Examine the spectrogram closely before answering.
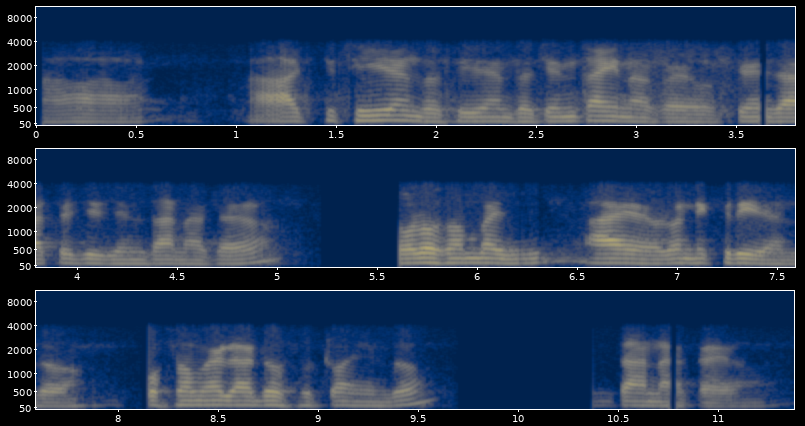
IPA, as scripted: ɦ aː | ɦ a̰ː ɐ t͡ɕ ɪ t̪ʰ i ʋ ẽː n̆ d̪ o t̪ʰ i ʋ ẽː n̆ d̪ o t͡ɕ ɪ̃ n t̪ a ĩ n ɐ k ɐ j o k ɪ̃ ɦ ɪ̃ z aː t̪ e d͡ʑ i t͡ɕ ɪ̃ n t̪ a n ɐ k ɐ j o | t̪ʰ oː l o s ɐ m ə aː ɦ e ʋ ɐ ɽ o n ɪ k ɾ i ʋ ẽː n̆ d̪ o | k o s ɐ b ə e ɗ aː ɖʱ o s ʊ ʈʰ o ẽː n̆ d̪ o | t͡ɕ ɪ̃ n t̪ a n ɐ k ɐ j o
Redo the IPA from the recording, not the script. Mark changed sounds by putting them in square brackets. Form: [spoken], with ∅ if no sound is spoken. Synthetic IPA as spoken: ɦ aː | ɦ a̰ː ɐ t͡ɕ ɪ t̪ʰ i ʋ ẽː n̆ d̪ o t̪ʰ i ʋ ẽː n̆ d̪ o t͡ɕ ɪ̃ n t̪ a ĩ n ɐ k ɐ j o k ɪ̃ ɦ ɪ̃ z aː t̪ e d͡ʑ i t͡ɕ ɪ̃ n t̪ a n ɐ k ɐ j o | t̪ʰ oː [ɽ] o s ɐ m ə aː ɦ e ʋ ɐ ɽ o n ɪ k ɾ i ʋ ẽː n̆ d̪ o | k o s ɐ [m] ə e ɗ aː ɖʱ o s ʊ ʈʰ o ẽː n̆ d̪ o | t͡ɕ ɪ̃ n t̪ a n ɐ k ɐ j o

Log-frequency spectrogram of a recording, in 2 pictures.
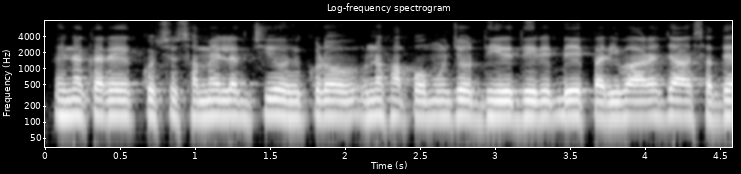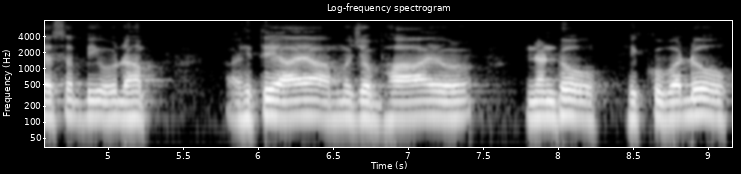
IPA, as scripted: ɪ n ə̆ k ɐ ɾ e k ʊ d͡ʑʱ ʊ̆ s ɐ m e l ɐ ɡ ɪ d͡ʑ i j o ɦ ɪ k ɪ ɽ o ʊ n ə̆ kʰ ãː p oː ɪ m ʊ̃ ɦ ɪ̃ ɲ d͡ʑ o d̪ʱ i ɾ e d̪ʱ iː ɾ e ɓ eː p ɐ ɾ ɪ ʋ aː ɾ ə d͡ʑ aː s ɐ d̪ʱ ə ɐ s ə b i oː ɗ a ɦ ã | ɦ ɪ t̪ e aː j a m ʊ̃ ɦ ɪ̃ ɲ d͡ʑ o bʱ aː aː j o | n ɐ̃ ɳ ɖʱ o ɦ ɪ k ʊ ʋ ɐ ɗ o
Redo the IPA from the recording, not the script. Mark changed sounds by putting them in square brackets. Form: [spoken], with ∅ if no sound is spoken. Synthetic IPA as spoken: ɪ n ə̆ k ɐ ɾ e k ʊ d͡ʑʱ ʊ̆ s ɐ m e l ɐ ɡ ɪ d͡ʑ i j o ɦ ɪ k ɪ ɽ o ʊ n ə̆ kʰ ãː p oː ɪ m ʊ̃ ɦ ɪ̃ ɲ d͡ʑ o d̪ʱ [iː] ɾ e d̪ʱ iː ɾ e ɓ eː p ɐ ɾ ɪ ʋ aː ɾ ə d͡ʑ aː s ɐ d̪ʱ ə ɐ s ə b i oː ɗ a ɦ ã | ɦ ɪ t̪ e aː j a m ʊ̃ ɦ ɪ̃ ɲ d͡ʑ o bʱ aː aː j o | n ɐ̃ ɳ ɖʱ o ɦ ɪ k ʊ ʋ ɐ ɗ o

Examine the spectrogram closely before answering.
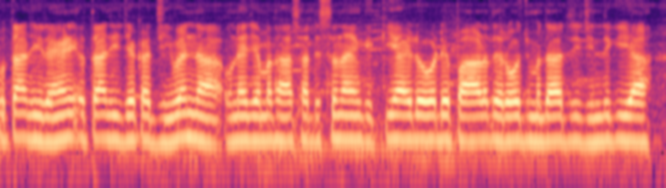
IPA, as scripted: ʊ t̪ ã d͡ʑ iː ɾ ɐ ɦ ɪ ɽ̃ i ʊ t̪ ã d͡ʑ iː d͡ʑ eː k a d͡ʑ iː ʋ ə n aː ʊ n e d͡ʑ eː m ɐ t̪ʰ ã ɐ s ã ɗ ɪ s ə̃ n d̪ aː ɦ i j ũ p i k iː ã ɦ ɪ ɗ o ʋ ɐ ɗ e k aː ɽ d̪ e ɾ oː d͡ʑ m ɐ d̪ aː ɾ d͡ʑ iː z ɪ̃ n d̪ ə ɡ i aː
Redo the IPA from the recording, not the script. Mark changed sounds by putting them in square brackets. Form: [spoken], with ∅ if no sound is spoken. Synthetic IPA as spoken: ʊ t̪ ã d͡ʑ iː ɾ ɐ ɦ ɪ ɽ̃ i ʊ t̪ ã d͡ʑ iː d͡ʑ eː k a d͡ʑ iː ʋ ə n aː ʊ n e d͡ʑ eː m ɐ t̪ʰ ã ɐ s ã ɗ ɪ s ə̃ n d̪ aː ɦ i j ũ [k] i k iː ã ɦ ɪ ɗ o ʋ ɐ ɗ e [p] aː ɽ [t̪] e ɾ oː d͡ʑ m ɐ d̪ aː ɾ d͡ʑ iː z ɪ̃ n d̪ ə ɡ i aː

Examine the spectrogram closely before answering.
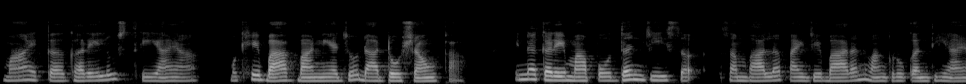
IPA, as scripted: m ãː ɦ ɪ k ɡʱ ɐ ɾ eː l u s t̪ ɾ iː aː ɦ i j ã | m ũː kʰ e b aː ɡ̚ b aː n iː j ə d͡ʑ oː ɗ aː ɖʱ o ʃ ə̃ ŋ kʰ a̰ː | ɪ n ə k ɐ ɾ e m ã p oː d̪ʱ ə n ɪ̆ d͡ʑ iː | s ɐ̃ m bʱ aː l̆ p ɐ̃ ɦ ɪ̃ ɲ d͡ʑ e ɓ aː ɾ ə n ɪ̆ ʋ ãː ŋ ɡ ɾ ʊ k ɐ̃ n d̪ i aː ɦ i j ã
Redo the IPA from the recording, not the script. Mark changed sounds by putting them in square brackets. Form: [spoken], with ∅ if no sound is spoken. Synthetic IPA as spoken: m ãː ɦ ɪ k ɡʱ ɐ ɾ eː l u s t̪ ɾ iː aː ɦ i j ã | m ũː kʰ e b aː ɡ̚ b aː n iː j ə d͡ʑ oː ɗ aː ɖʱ o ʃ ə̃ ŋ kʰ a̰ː | ɪ n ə k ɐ ɾ e m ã p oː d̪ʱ ə n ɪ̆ d͡ʑ iː | s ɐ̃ m bʱ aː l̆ p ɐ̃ ɦ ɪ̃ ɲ d͡ʑ e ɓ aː ɾ ə n ɪ̆ ʋ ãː ŋ ɡ ɾ [u] k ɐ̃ n d̪ i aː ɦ i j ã

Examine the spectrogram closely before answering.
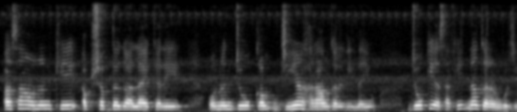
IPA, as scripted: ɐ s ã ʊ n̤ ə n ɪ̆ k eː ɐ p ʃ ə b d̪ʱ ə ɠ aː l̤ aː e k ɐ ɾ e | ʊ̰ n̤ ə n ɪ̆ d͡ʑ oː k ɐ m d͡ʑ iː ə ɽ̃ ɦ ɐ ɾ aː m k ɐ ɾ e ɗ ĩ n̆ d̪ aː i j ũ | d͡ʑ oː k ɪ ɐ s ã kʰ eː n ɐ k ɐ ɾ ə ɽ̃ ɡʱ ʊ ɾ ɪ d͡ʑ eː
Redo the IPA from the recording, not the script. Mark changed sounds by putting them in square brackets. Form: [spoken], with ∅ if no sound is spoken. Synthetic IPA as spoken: ɐ s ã ʊ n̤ ə n ɪ̆ [kʰ] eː ɐ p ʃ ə b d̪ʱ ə ɠ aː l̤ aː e k ɐ ɾ e | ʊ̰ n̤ ə n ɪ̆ d͡ʑ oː k ɐ m d͡ʑ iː ə ɽ̃ ɦ ɐ ɾ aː m k ɐ ɾ e ɗ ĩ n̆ d̪ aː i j ũ | d͡ʑ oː k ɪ ɐ s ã kʰ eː n ɐ k ɐ ɾ ə ɽ̃ ɡʱ ʊ ɾ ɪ d͡ʑ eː

